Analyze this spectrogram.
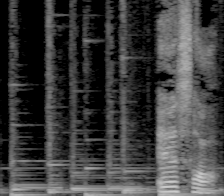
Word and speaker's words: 에서: 에서, 에서. This is pronounced with two syllables. The first syllable is 에, the second syllable is 서.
